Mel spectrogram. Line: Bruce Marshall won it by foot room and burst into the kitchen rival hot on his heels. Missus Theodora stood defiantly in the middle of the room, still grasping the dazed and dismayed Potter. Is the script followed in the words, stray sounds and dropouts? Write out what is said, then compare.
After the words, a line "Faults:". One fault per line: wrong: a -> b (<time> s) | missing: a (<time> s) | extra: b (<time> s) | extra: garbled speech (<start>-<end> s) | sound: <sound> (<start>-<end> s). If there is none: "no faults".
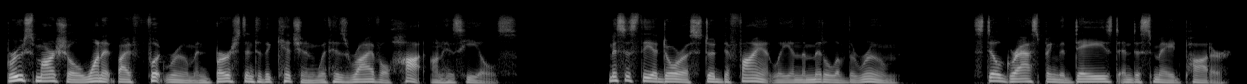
Bruce Marshall won it by foot room and burst into the kitchen with his rival hot on his heels. Missus Theodora stood defiantly in the middle of the room, still grasping the dazed and dismayed Potter.
Faults:
extra: with his (3.2 s)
